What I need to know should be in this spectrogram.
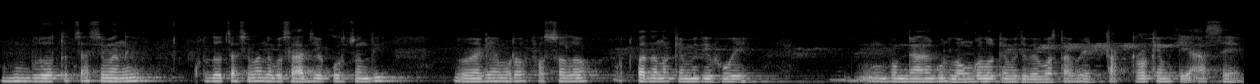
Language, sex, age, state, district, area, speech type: Odia, male, 18-30, Odisha, Koraput, urban, spontaneous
